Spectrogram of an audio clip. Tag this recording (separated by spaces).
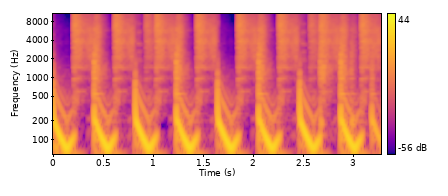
146bpm beat break breakbeat drum hard loop techno trace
